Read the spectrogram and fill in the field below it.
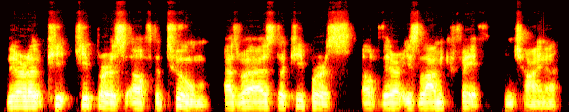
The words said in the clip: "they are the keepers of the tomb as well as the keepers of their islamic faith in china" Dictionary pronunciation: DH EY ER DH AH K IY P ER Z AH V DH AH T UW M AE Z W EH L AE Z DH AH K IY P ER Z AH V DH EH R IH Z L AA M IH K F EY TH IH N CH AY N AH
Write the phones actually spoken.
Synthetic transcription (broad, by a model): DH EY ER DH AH K IY P ER Z AH V DH AH T UW M AE Z W EH L AE Z DH AH K IY P ER Z AH V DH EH R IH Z L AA M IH K F EY TH IH N CH AY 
